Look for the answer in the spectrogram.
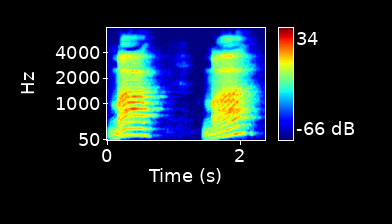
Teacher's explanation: So you have sort of a high flat tone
